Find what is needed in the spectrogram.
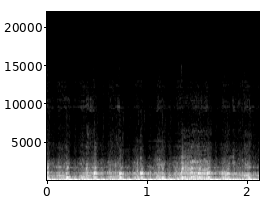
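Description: Live Carnatic music on electric mandolins: fast, dense plucked notes over a low, pulsing percussion beat.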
